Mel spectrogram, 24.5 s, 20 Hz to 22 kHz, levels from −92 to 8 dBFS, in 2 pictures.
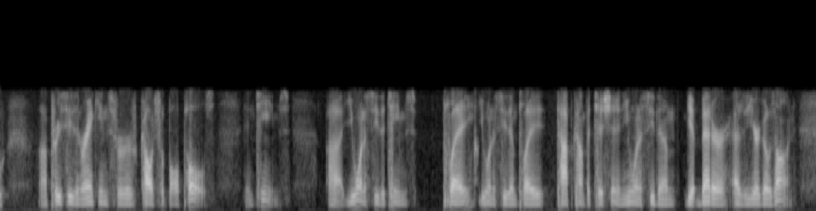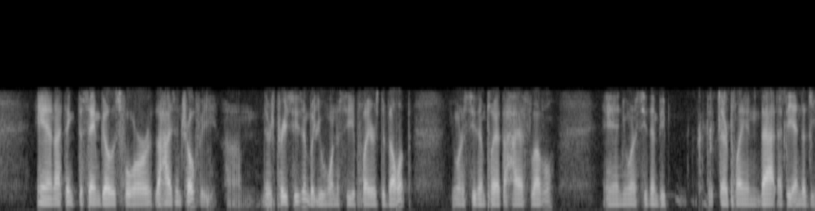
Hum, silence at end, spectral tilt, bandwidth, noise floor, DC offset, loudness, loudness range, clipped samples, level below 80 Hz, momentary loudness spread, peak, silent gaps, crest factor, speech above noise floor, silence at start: none; 0 s; -3 dB/octave; 4 kHz; -47 dBFS; under 0.1%; -23 LUFS; 6 LU; under 0.1%; -68 dBFS; 19 LU; 0 dBFS; none; 24 dB; 23 dB; 0 s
